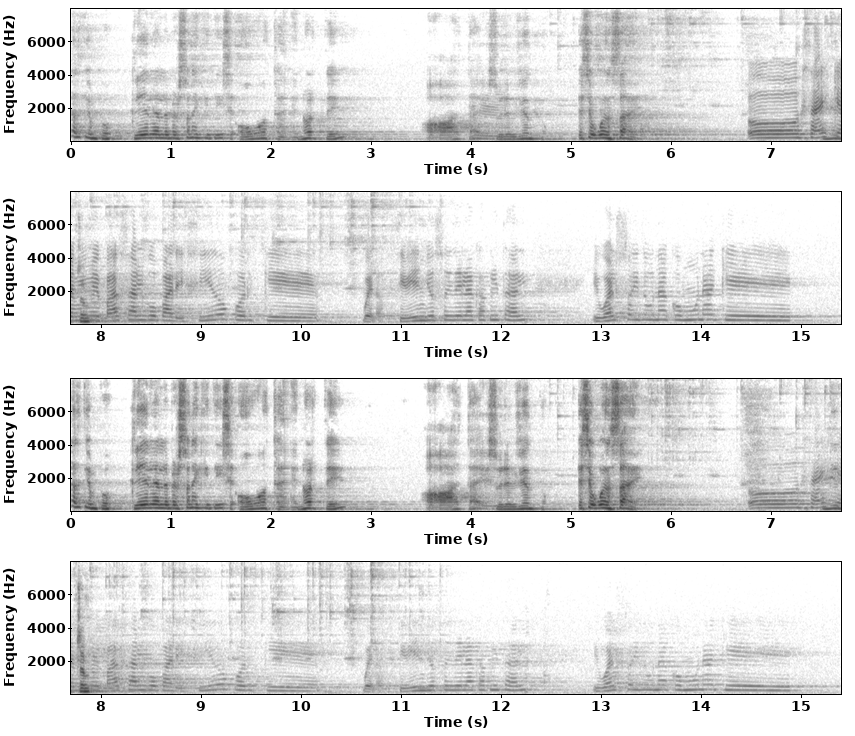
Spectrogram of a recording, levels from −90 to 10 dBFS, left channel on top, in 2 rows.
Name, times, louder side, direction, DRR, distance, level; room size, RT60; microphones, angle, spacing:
voice 1, 0.0-2.8 3.5-4.7 5.1-5.7 7.5-7.9, right 5 dB, 50° right, 17 dB, 0.4 m, -25 dB
voice 2, 4.0-4.5 6.8-10.2 10.6-12.3 12.9-14.9, left 4 dB, 80° left, 10 dB, 1.0 m, -39 dB
sound 1, 4.1-11.5, right 5 dB, 30° right, 1.8 m, -52 dB
29.5 x 16.5 x 5.3 m, 2.6 s
head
